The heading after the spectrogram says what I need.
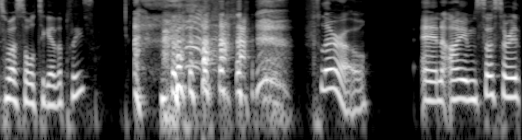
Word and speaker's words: Fleurieu: It's a Fleurieu. I want to say it in a French accent, but it's not.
